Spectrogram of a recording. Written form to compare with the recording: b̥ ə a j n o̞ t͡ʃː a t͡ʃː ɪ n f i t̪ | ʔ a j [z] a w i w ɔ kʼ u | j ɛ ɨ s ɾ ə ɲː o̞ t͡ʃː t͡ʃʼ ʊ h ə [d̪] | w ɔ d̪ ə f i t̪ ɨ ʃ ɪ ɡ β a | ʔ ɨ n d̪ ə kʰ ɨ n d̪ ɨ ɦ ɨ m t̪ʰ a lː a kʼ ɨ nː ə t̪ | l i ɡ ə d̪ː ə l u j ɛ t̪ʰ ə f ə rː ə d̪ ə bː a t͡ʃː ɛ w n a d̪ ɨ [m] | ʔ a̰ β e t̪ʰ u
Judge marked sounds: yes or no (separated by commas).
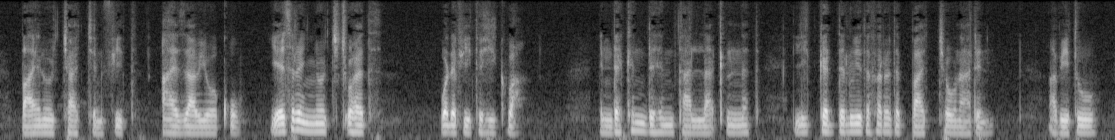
yes, no, no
